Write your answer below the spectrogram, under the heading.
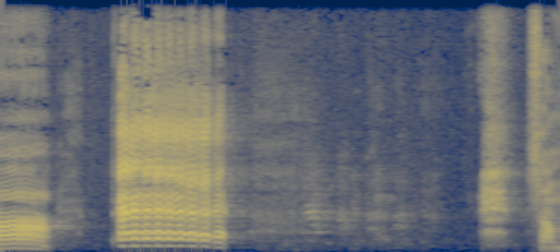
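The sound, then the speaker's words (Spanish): A human voice imitates bleating goats in a few wavering, quavering calls, one long and loud and the others short, with soft breathing in the quiet gaps. “¿y todas estas cabras, todos estos chivos y todas estas vacas, de dónde salieron?”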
